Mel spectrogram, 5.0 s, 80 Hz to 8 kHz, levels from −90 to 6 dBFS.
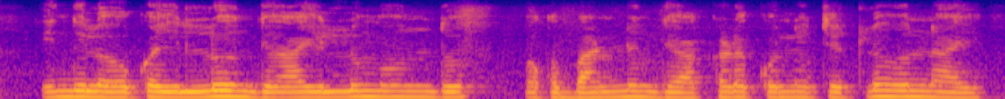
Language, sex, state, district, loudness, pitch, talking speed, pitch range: Telugu, male, Telangana, Komaram Bheem, -14 LUFS, 155 Hz, 165 wpm, 150-165 Hz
